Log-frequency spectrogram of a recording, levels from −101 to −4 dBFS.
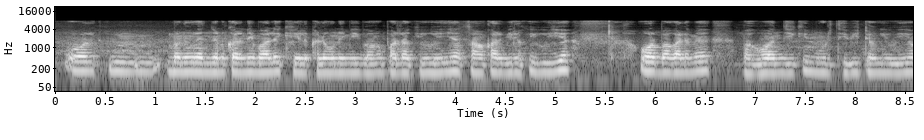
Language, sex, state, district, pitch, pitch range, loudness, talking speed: Hindi, male, Chhattisgarh, Bilaspur, 155 Hz, 150-165 Hz, -19 LUFS, 190 wpm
